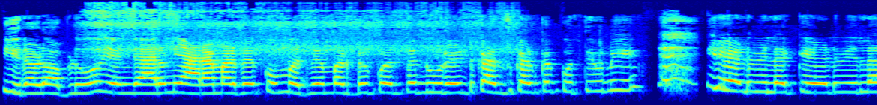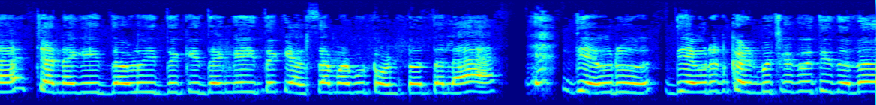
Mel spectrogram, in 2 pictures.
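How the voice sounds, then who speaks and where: A woman's voice: extremely high pitch, little pitch movement, quick pace. A woman voicing a wailing village mother. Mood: wailing lament. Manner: lamenting, scolding, sobbing in bursts. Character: grieving village mother, middle-aged, bitter and wailing. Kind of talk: cartoon dubbing.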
